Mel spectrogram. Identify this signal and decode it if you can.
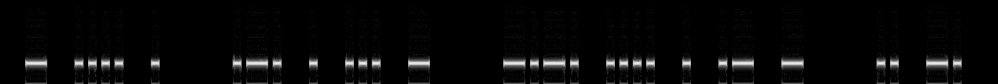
Morse code, heard as a keyed tone, about 18 wpm, spaced as for 15 wpm, 1000 Hz. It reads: THE REST CHEAT IN
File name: qotdfiles / 15wpm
